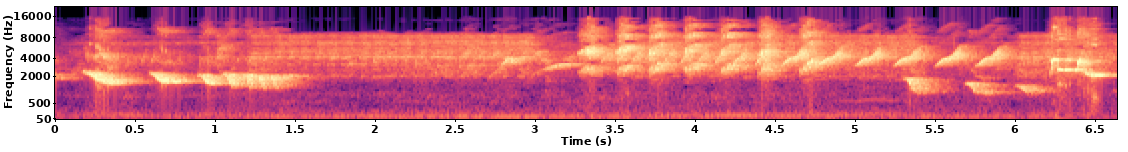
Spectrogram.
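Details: Greater green leafbird, a large-bodied bird with a loud, far-carrying voice, singing a varied song: a run of falling slurred whistles, then a dense chattering stretch of quick high notes, ending with more downslurred whistles.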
